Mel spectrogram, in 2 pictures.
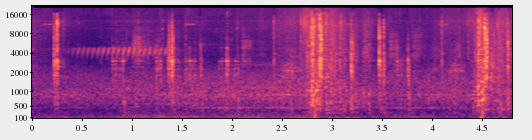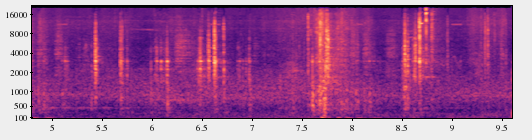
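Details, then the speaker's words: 1997 Yamaha YZ250 two-stroke, as bought, non-running: a few sharp kick-start thumps every couple of seconds with no firing or catch; seller said it sounded close to firing but never would; cranks but won't start. "You can kind of hear it when I fire up, and the seller said it would kind of sound like it was going to fire, but never would."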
